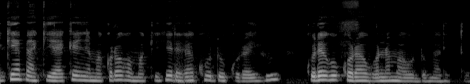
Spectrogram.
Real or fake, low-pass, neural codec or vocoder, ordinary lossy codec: real; none; none; none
